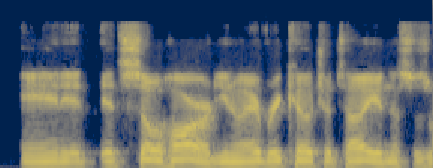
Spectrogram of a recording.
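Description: A man's fairly low voice with a Midwestern American accent. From Nebraska, Lincoln. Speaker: former college sports media relations official, co-host. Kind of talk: casual sports podcast chat.

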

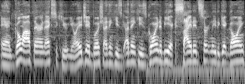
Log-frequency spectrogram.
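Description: Over noticeable background noise, a man speaks at a very fast pace with a fairly high pitch and ordinary pitch variation. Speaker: sports analyst. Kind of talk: radio sports talk.

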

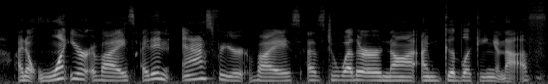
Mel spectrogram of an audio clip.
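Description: A woman with a plain, everyday voice talks at a medium pitch with ordinary pitch variation and hardly any pauses. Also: moderate pace. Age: 30s. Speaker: podcast co-host. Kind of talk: casual chat.

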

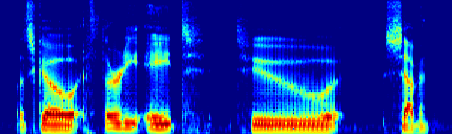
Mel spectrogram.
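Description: On a very clean recording with a silent background, a man with a Minnesota accent sounds dry and close, with no echo. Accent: Minnesotan American. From US Midwest. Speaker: football beat reporter. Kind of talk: casual chat.

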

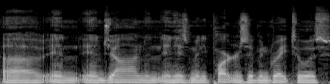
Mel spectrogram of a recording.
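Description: A man's very deep, low voice in an American accent, fairly quick and fairly even in intonation, with noticeable background noise. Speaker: university athletic director. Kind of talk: casual radio interview. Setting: radio studio with guests, live event.

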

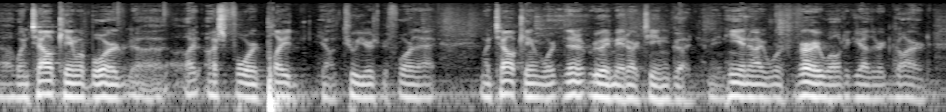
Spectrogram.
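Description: A man talks at a fairly quick pace with a fairly low pitch and a dark, mellow tone. His voice is somewhat breathy, and his intonation is monotone and flat. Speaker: retired former college basketball player. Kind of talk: casual chat. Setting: live broadcast from a lounge with audience.

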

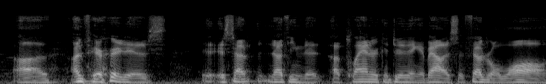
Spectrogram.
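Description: Speaking fairly quickly, a man uses a fairly low, somewhat breathy voice with ordinary pitch variation. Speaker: economist. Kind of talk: radio discussion. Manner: halting, many filler sounds.

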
